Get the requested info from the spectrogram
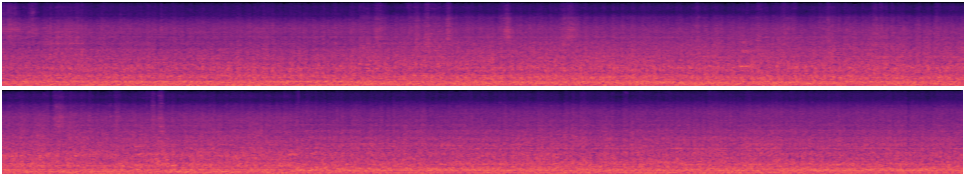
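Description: Moving freight train: the steady rumble and rattle of wheels on the rails and the car itself, heard from the end porch of a covered hopper car, with a few faint clicks through the first twenty seconds.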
